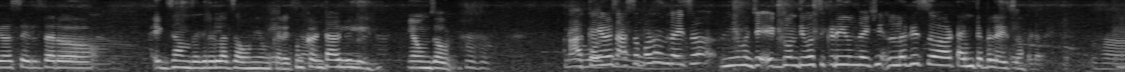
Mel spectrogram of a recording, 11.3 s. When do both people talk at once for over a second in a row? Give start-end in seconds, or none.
5.8-7.1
